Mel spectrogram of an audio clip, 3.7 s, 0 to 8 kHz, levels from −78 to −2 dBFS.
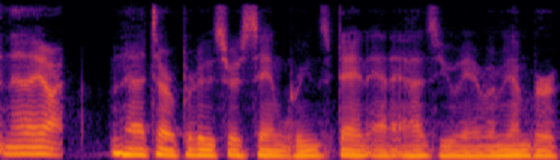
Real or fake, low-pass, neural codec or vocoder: fake; 7.2 kHz; codec, 16 kHz, 0.5 kbps, FunCodec, trained on LibriTTS, 25 frames a second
